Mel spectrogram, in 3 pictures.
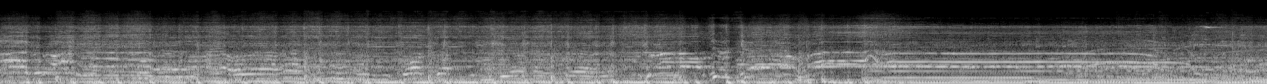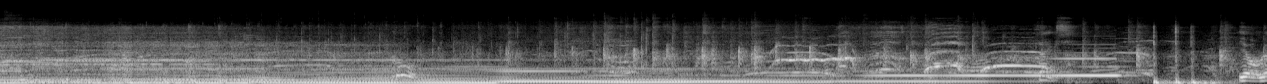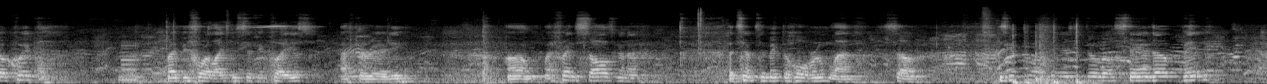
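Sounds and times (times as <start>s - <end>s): live rock band playing: 0.0s - 25.0s, 35.3s - 36.6s.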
